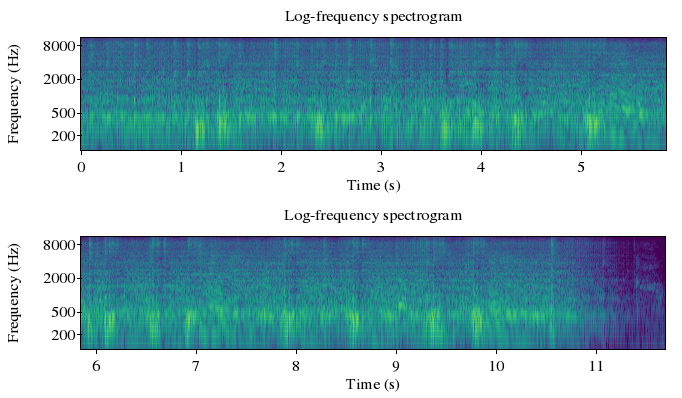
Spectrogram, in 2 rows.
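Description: Freshly rebuilt Yamaha YZ125 two-stroke dirt bike engine running on race-gas premix during break-in, close and loud, with rhythmic revs rising and falling repeatedly before it cuts off at the end.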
